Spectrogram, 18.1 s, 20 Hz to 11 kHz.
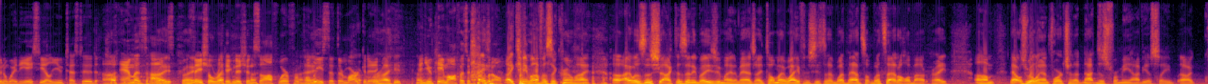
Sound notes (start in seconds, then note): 5.5 laughs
